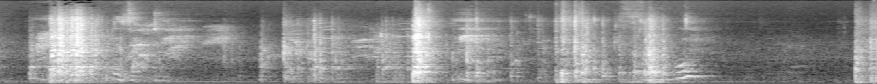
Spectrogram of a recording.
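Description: Raw chicken pieces tipped from a plastic bowl into an aluminium pot, landing as a few short wet slides and thuds; the sharpest comes about four seconds in.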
